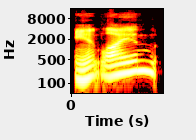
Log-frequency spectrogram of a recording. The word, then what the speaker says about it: Antlion: Do they pronounce it Antlion or something else? – Yeah, that is how they pronounce it.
